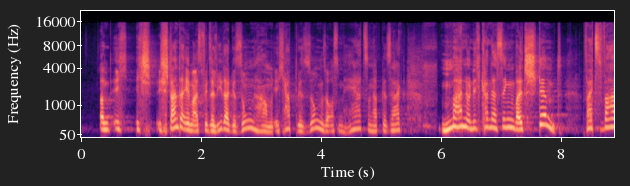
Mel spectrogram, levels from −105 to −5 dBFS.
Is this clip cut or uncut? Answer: cut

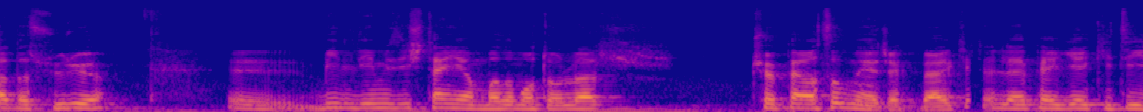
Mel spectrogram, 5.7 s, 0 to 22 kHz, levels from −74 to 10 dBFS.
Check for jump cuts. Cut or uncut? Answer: cut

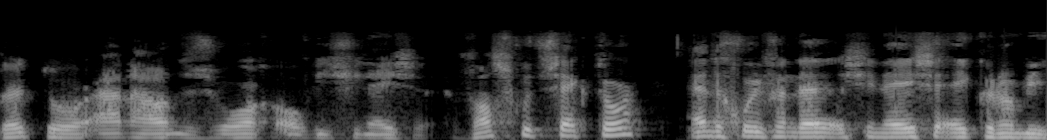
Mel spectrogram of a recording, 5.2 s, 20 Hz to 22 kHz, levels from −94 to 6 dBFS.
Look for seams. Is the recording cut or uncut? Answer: cut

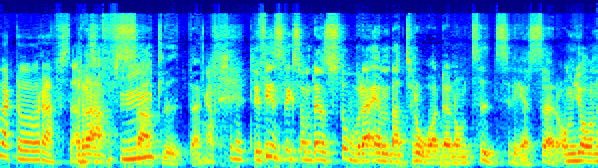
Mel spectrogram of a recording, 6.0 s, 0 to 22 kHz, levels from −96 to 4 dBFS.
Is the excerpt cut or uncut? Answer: uncut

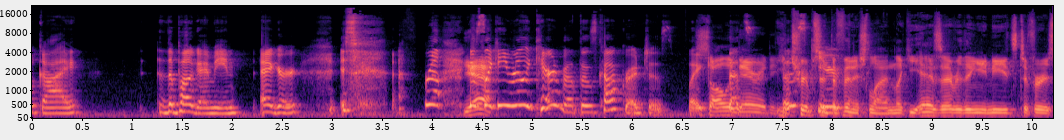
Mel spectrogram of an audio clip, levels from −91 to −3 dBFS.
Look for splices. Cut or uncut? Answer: cut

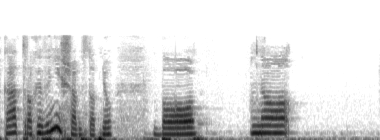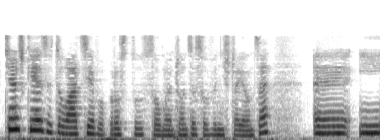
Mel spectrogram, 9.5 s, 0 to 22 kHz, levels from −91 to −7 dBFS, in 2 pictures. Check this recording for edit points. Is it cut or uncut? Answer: cut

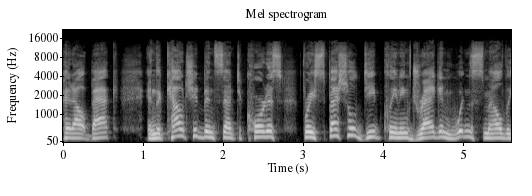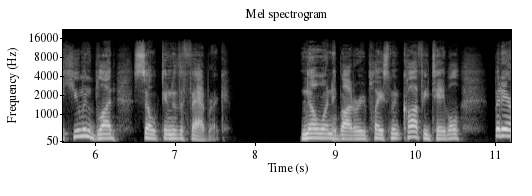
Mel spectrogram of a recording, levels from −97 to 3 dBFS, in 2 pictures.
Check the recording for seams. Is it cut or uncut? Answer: cut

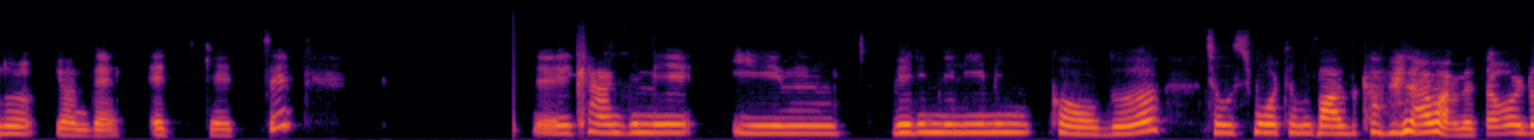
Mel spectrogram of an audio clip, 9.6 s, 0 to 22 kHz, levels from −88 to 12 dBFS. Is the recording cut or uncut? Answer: cut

